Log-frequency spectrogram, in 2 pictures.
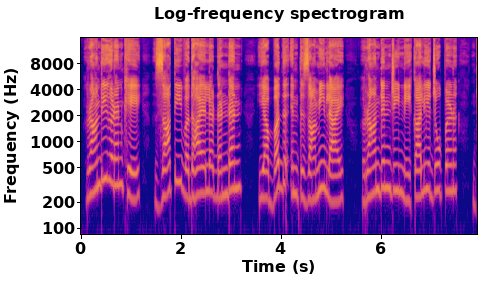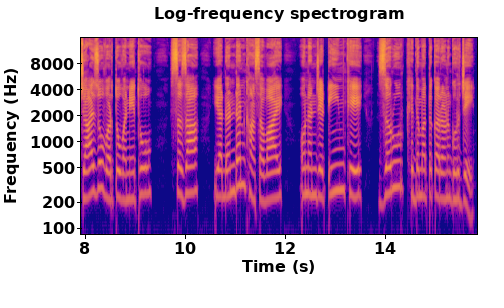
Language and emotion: Sindhi, neutral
